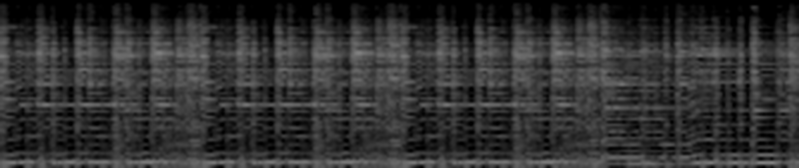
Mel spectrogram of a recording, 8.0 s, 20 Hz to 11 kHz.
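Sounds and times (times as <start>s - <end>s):
alternative strummed guitar loop: 0.0s - 7.9s.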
